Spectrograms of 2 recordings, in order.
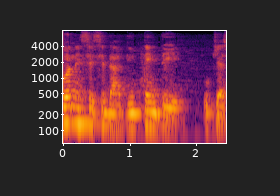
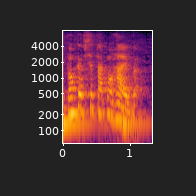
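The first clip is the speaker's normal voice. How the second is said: wife's question; 6 semitones higher than usual. Retold or imitated. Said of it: "Ela dizia assim".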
